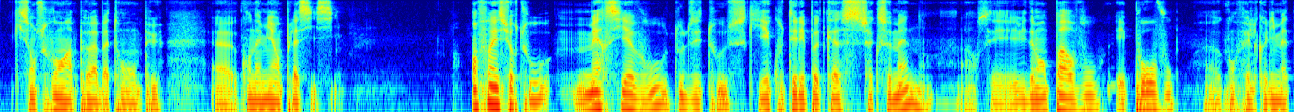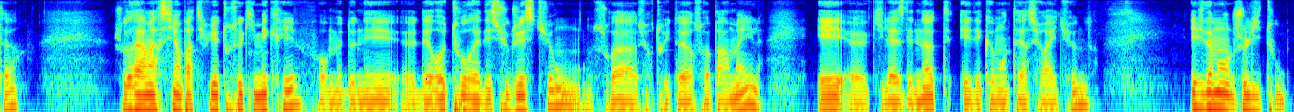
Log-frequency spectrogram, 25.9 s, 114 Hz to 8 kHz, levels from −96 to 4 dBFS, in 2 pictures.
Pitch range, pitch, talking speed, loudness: 90-110 Hz, 95 Hz, 190 wpm, -21 LUFS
